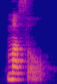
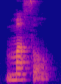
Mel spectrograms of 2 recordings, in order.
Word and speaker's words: muscle: It's also silent after the S in this word, muscle, muscle.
